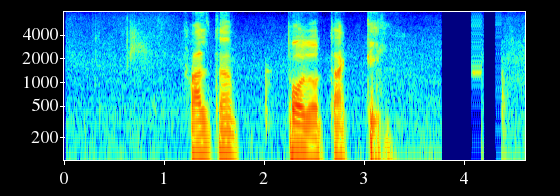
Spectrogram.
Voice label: Voice message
